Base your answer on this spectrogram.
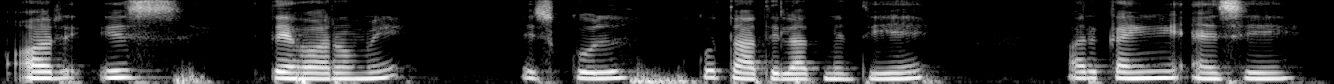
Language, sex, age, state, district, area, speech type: Urdu, male, 30-45, Telangana, Hyderabad, urban, spontaneous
